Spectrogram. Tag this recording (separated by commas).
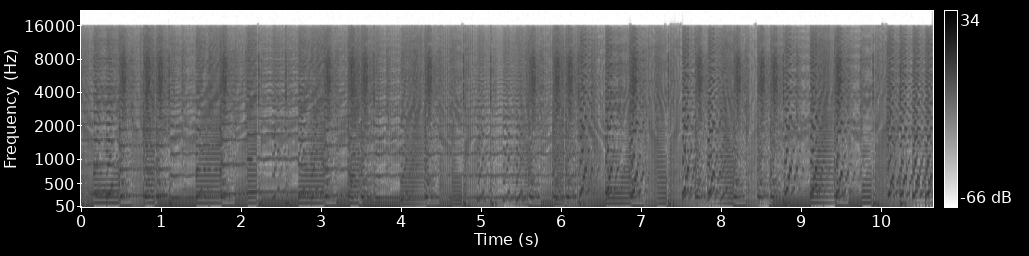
Music, Sound effect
